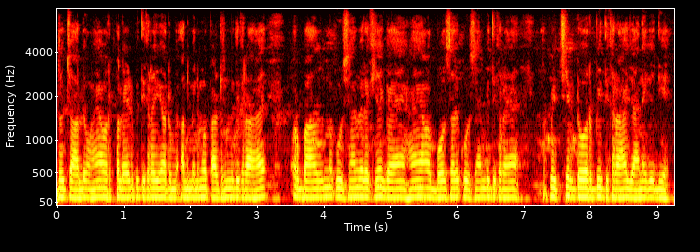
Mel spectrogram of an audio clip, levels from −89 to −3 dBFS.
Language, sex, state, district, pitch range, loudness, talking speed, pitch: Hindi, male, Punjab, Kapurthala, 125-130 Hz, -18 LUFS, 260 wpm, 125 Hz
